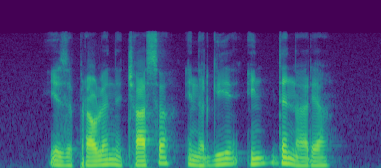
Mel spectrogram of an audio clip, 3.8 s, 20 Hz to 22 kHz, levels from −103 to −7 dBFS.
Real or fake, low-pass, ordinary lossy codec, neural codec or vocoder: real; 9.9 kHz; none; none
